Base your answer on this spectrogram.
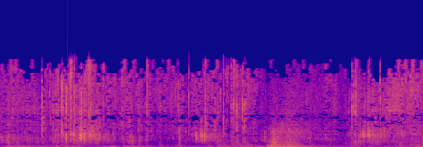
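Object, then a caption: Soap shavings. Both hands scoop, squeeze and rub a pile of dry, solid, brittle pink, yellow, green and white soap shavings with fingertips and short nails. The result is a steady, bright, crinkly crunching, with louder crackling bursts near the start and end and a softer, duller crush in the middle.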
